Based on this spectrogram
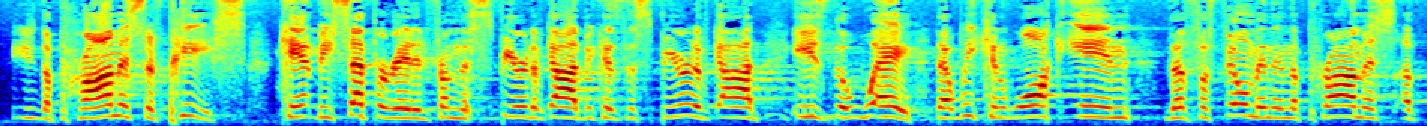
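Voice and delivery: usual speaking voice

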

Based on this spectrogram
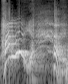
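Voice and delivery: high, slow, laughing hallelujah; joyful hallelujah. Retold or imitated. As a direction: stretch it out with a laugh. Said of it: "I'm like".

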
